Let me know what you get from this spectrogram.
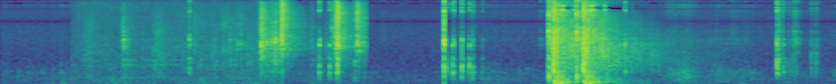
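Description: Two very loud handgun shots fired about a third of a second apart, about two-thirds of the way through, each with a short echoing tail. Before them come scuffling and a few sharp clicks of handling.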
